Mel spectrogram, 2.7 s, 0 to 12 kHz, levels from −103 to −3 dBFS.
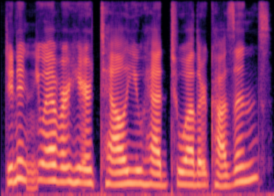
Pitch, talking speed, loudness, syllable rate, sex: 230 Hz, 220 wpm, -18 LUFS, 4.8 syllables/s, female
